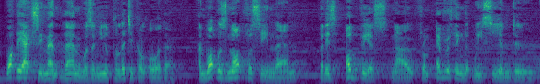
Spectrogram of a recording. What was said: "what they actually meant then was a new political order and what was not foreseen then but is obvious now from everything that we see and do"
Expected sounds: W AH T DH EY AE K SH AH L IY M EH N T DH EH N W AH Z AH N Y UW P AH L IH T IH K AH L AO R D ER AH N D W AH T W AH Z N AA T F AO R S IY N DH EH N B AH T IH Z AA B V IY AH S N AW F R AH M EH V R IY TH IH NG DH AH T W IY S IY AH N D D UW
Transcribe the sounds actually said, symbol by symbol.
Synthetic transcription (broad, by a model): W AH T DH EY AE K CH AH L IY M EH N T DH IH N W AH Z AH N Y UW P AH L IH T IH K AH L AO R D ER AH N W AH T W AH Z N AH T F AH R S IY N DH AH N B AH T IH Z AA B V IY AH S N AW F R AH M EH V R IY TH IH NG DH AH T W IY S IY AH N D D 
